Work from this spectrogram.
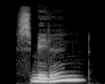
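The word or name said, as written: SMÆLDEN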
